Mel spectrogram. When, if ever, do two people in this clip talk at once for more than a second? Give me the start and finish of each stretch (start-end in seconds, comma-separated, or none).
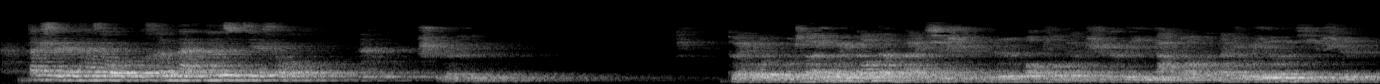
none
